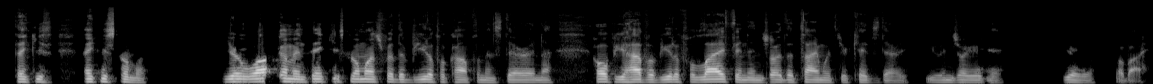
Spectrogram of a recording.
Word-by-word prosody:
Thank 125 Hz, -1 st, 0 dB
you 120 Hz, -, +1 dB
s 100 Hz, -3 st, -13 dB, 0.3 s
thank 130 Hz, -1 st, +1 dB
you 135 Hz, -, +4 dB
so 120 Hz, -1 st, -1 dB
much. 95 Hz, -4 st, -6 dB, 0.8 s
You're 125 Hz, 0 st, +4 dB
welcome 135 Hz, +1 st, +7 dB
and 120 Hz, -2 st, +1 dB
thank 130 Hz, -1 st, 0 dB
you 135 Hz, -, -4 dB
so 125 Hz, -1 st, +1 dB
much 125 Hz, -1 st, +3 dB
for 125 Hz, -1 st, -2 dB
the 115 Hz, 0 st, -3 dB
beautiful 115 Hz, +2 st, -2 dB
compliments 105 Hz, -3 st, -4 dB
there, 105 Hz, 0 st, -4 dB
and, 100 Hz, 0 st, -6 dB
uh, 100 Hz, -, -9 dB, 0.4 s
hope 125 Hz, -1 st, +3 dB
you 115 Hz, 0 st, 0 dB
have 115 Hz, -1 st, +5 dB
a 110 Hz, -, -1 dB
beautiful 115 Hz, 0 st, -2 dB
life 120 Hz, +1 st, +5 dB
and 105 Hz, -2 st, -2 dB
enjoy 105 Hz, +2 st, -3 dB
the 105 Hz, 0 st, -5 dB
time 105 Hz, -1 st, -1 dB
with 100 Hz, -2 st, -9 dB
your 100 Hz, -, -9 dB
kids 90 Hz, -4 st, -9 dB
there. 90 Hz, 0 st, -12 dB, 0.2 s
You 105 Hz, 0 st, -12 dB
enjoy 105 Hz, 0 st, -7 dB
your 100 Hz, 0 st, -6 dB
day. 90 Hz, -2 st, -15 dB, 0.6 s
Yeah, 110 Hz, -2 st, -4 dB
yeah. 90 Hz, -1 st, -13 dB, 0.2 s
Bye-bye. -, -, -10 dB
110 Hz, 220 wpm, -23 LUFS, 100-120 Hz, 0.8 s, welcome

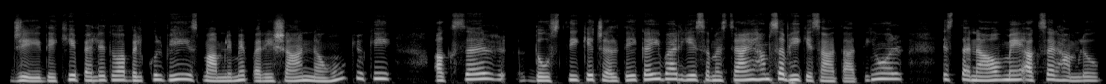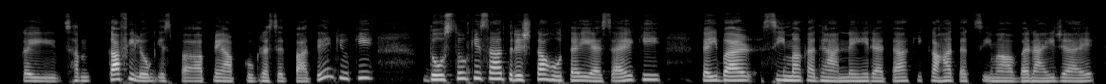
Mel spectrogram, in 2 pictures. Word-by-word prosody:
जी 165 Hz, -3 st, +1 dB
देखिए 165 Hz, +8 st, 0 dB
पहले 190 Hz, -1 st, -1 dB
तो 205 Hz, +1 st, -2 dB
आप 205 Hz, -, +3 dB
बिल्कुल 185 Hz, +4 st, -1 dB
भी 230 Hz, +3 st, +2 dB
इस 215 Hz, -, -3 dB
मामले 165 Hz, -1 st, +2 dB
में 200 Hz, +4 st, +1 dB
परेशान 160 Hz, +2 st, +1 dB
ना 165 Hz, -, 0 dB
हों 215 Hz, +8 st, -1 dB
क्योंकि 270 Hz, -2 st, -1 dB, 0.5 s
अक्सर 235 Hz, +5 st, +1 dB, 0.3 s
दोस्ती 175 Hz, +4 st, 0 dB
के 220 Hz, -, +5 dB
चलते 195 Hz, -1 st, -1 dB
कई 235 Hz, +3 st, +4 dB
बार 245 Hz, -1 st, +2 dB
ये 215 Hz, +1 st, +2 dB
समस्याएँ 205 Hz, +1 st, +1 dB
हम 235 Hz, +2 st, +3 dB
सभी 215 Hz, -3 st, +4 dB
के 185 Hz, -1 st, -2 dB
साथ 155 Hz, -4 st, -2 dB
आती 140 Hz, +6 st, -5 dB
हैं 230 Hz, -, -2 dB
और 255 Hz, -1 st, 0 dB, 0.4 s
इस 225 Hz, -3 st, -5 dB
तनाव 195 Hz, -2 st, +3 dB
में 215 Hz, +1 st, +3 dB
अक्सर 210 Hz, +2 st, +1 dB
हम 190 Hz, -4 st, -2 dB
लोग 175 Hz, +1 st, -6 dB, 0.3 s
कई 155 Hz, -2 st, -3 dB
हम 175 Hz, -1 st, -4 dB, 0.2 s
काफ़ी 240 Hz, +2 st, +8 dB
लोग 165 Hz, -3 st, -1 dB
इस 160 Hz, -, -7 dB
अ, -, -, -3 dB
अपने 165 Hz, +2 st, -3 dB
आपको 155 Hz, 0 st, -3 dB
ग्रसित 160 Hz, -1 st, -5 dB
पाते 145 Hz, -, -2 dB
हैं 345 Hz, +7 st, -2 dB
क्योंकि 295 Hz, 0 st, -2 dB, 0.5 s
दोस्तों 220 Hz, +7 st, +4 dB
के 285 Hz, -, +3 dB
साथ 265 Hz, -2 st, +3 dB
रिश्ता 210 Hz, +2 st, +4 dB
होता 195 Hz, -2 st, 0 dB
ही 185 Hz, -1 st, +1 dB
ऐसा 160 Hz, 0 st, -1 dB
है 185 Hz, +5 st, +2 dB
कि 220 Hz, +1 st, -3 dB, 0.4 s
कई 185 Hz, +1 st, +3 dB
बार 190 Hz, 0 st, +5 dB
सीमा 195 Hz, -4 st, +1 dB
का 180 Hz, -1 st, -1 dB
ध्यान 165 Hz, -2 st, 0 dB
नहीं 160 Hz, +1 st, -1 dB
रहता 160 Hz, 0 st, -2 dB
कि -, -, -13 dB
कहाँ 175 Hz, 0 st, +1 dB
तक 165 Hz, -, -4 dB
सीमा 155 Hz, -1 st, -2 dB
बनाई 155 Hz, 0 st, -1 dB
जाए। 155 Hz, 0 st, -3 dB
185 Hz, 185 wpm, -24 LUFS, 165-220 Hz, 0.5 s, काफ़ी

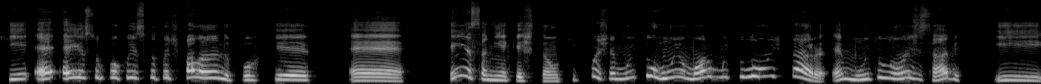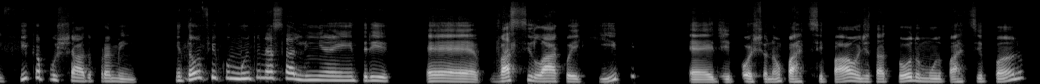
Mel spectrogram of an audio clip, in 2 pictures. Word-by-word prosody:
que 240 Hz, +1 st, -1 dB
é 285 Hz, +2 st, +5 dB
é -, -, +4 dB
isso, 315 Hz, -1 st, -2 dB
um 300 Hz, -, -6 dB
pouco 310 Hz, 0 st, -3 dB
isso 300 Hz, -1 st, -4 dB
que 320 Hz, -, -5 dB
eu -, -, -7 dB
tô 310 Hz, -, -3 dB
te -, -, -16 dB
falando, 300 Hz, -7 st, +4 dB
porque, 205 Hz, 0 st, +2 dB, 0.4 s
eh, 170 Hz, -3 st, +3 dB, 0.4 s
tem 370 Hz, +8 st, -3 dB
essa 250 Hz, -8 st, -1 dB
minha 200 Hz, -2 st, +1 dB
questão 165 Hz, -5 st, -4 dB
que 195 Hz, +7 st, -18 dB
puxa, 275 Hz, -7 st, -3 dB
é -, -, 0 dB
muito 310 Hz, +10 st, -2 dB
ruim, 295 Hz, +5 st, +1 dB
eu 330 Hz, -, -3 dB
moro 295 Hz, +8 st, +2 dB
muito 335 Hz, +1 st, -7 dB
longe, 375 Hz, +1 st, -1 dB
cara! 430 Hz, +7 st, +3 dB
É -, -, 0 dB
muito 235 Hz, +4 st, +1 dB
longe, 275 Hz, -3 st, 0 dB
sabe? 215 Hz, +2 st, -1 dB, 0.3 s
E 190 Hz, -4 st, -2 dB, 0.2 s
fica 280 Hz, +5 st, -1 dB
puxado 170 Hz, -, -2 dB
pra 150 Hz, -1 st, -3 dB
mim. 125 Hz, -6 st, -5 dB, 0.4 s
Então, 185 Hz, +8 st, +3 dB
eu 305 Hz, -, -1 dB
fico 300 Hz, -1 st, -4 dB
muito 270 Hz, +2 st, +2 dB
nessa 290 Hz, -2 st, 0 dB
linha 205 Hz, -3 st, +1 dB
entre, 180 Hz, -2 st, -1 dB, 0.3 s
eh, 135 Hz, -5 st, +4 dB
vacilar 140 Hz, -1 st, +3 dB
com 135 Hz, -, -3 dB
a -, -, +4 dB
equipe, 175 Hz, -, -6 dB, 0.5 s
eh, 115 Hz, 0 st, +2 dB
de, 120 Hz, 0 st, -5 dB
puxa, 125 Hz, 0 st, 0 dB
não 125 Hz, +4 st, -1 dB
participar, 130 Hz, +3 st, +2 dB
onde 135 Hz, -4 st, 0 dB
tá 130 Hz, -1 st, +1 dB
todo 150 Hz, +6 st, +2 dB
mundo 135 Hz, -2 st, -2 dB
participando 140 Hz, -, -2 dB
205 Hz, 170 wpm, -24 LUFS, -, 0.5 s, é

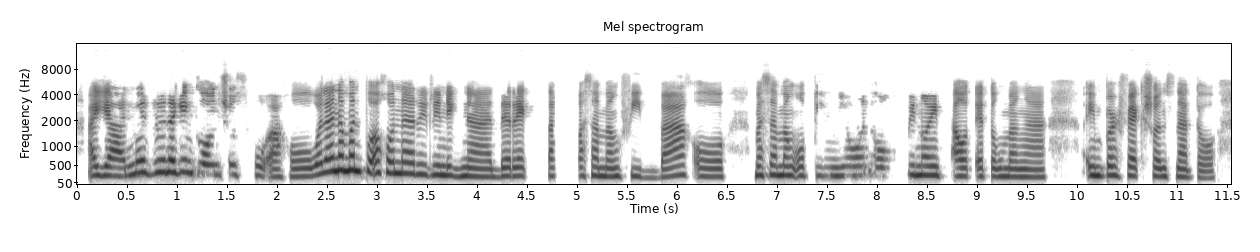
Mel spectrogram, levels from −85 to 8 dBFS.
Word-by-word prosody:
Ayan, 230 Hz, -1 st, +3 dB
medyo 305 Hz, +2 st, +2 dB
naging 315 Hz, -1 st, +4 dB
conscious 260 Hz, -3 st, -4 dB
po 235 Hz, -2 st, -5 dB
ako 205 Hz, +1 st, -3 dB
wala 290 Hz, +6 st, +4 dB
naman 365 Hz, -1 st, +8 dB
po 335 Hz, -, +2 dB
ako 305 Hz, 0 st, +1 dB
naririnig 255 Hz, -5 st, +2 dB
na 210 Hz, -2 st, +1 dB
direktang 220 Hz, +2 st, -2 dB, 0.2 s
masamang 220 Hz, -1 st, -1 dB
feedback 210 Hz, +4 st, -2 dB
o 205 Hz, -1 st, -3 dB, 0.3 s
masamang 240 Hz, 0 st, 0 dB
opinyon 230 Hz, +1 st, -6 dB
o 225 Hz, -, -6 dB, 0.3 s
pinoint-out 240 Hz, -4 st, 0 dB
itong 210 Hz, 0 st, -3 dB
mga 200 Hz, -1 st, -1 dB, 0.6 s
imperfections 225 Hz, -2 st, 0 dB
na 200 Hz, -, +1 dB
'to, 175 Hz, -1 st, -9 dB
230 Hz, 130 wpm, -18 LUFS, 210-250 Hz, 0.6 s, naman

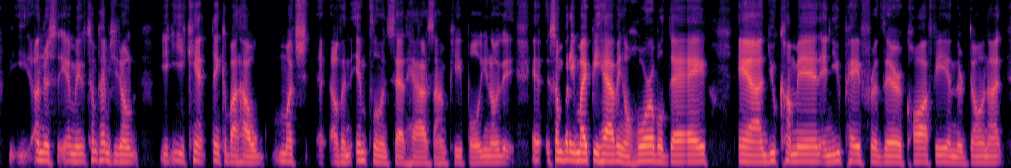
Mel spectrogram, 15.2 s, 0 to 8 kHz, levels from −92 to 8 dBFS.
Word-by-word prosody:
y -, -, -15 dB
underst 145 Hz, -3 st, +1 dB, 0.2 s
I -, -, -1 dB
mean, 130 Hz, -1 st, -1 dB
sometimes 150 Hz, -4 st, -3 dB
you 130 Hz, -, -6 dB
don't 125 Hz, -1 st, -1 dB, 0.3 s
y 130 Hz, -, -6 dB, 0.2 s
you 130 Hz, -, -5 dB
can't 140 Hz, -5 st, -2 dB
think 140 Hz, -3 st, -2 dB
about 120 Hz, -1 st, 0 dB
how 110 Hz, -1 st, +1 dB, 0.2 s
much, 130 Hz, -2 st, -3 dB, 0.2 s
eh, -, -, -12 dB
of 120 Hz, -1 st, -3 dB
an 120 Hz, +1 st, -2 dB
influence 130 Hz, -7 st, -2 dB
that 105 Hz, -5 st, 0 dB
has 105 Hz, -2 st, -2 dB
on 95 Hz, 0 st, -6 dB
people. 105 Hz, 0 st, -5 dB
You 110 Hz, 0 st, -3 dB
know, 110 Hz, 0 st, -1 dB
the 120 Hz, -, -6 dB, 0.3 s
eh, 465 Hz, -2 st, -1 dB, 0.2 s
somebody 150 Hz, -1 st, +3 dB
might 145 Hz, 0 st, +6 dB
be 140 Hz, -4 st, +2 dB
having 130 Hz, -1 st, +5 dB
a 110 Hz, -, 0 dB
horrible 130 Hz, +3 st, +3 dB
day, 125 Hz, +2 st, +3 dB, 0.5 s
and 120 Hz, -1 st, +5 dB
you 140 Hz, 0 st, +1 dB
come 130 Hz, -3 st, -2 dB
in, 130 Hz, 0 st, +3 dB
and 115 Hz, +1 st, -2 dB
you 140 Hz, +1 st, -1 dB
pay 135 Hz, -2 st, 0 dB
for 125 Hz, -2 st, -5 dB
their 115 Hz, -1 st, +2 dB
coffee 120 Hz, +1 st, -1 dB
and 110 Hz, -1 st, -2 dB
their 100 Hz, -1 st, -2 dB
donut, 110 Hz, +1 st, -2 dB
125 Hz, 180 wpm, -25 LUFS, 110-135 Hz, 0.5 s, might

